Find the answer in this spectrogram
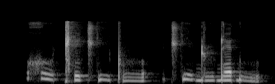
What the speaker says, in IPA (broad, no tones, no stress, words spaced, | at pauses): xo̤ǁʰɪ t͡ʃʼi̤pʼo̤ | t͡ʃʼi̤ ɖṳɖɛɠṳ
